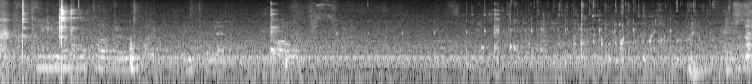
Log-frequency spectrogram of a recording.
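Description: Water is poured into a glass at a conference panel table, a soft trickle under clinks of glassware and occasional quiet voices in a large room.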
